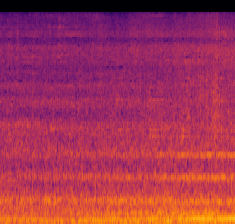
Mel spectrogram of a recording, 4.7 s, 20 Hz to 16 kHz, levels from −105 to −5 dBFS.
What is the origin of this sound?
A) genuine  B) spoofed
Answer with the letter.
A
